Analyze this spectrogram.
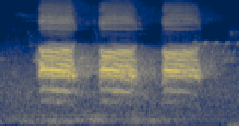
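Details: Hooded crow in spring giving three harsh, grating caws, each about half a second long and spaced under a second apart, over quiet background; none of its vocalizations resemble true song.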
